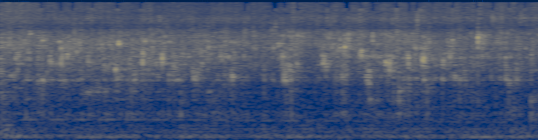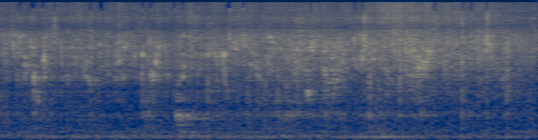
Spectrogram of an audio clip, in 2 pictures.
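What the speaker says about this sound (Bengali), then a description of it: "পনিরগুলো কিন্তু ভাজা হয়ে গিয়েছে, যেগুলো দিয়েছিলাম লাল লাল করে" Paneer pieces frying in a pan, a steady close sizzle with light scraping and stirring throughout, no talk.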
